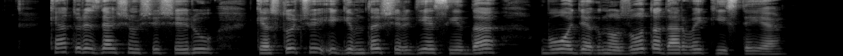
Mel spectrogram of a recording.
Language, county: Lithuanian, Šiauliai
